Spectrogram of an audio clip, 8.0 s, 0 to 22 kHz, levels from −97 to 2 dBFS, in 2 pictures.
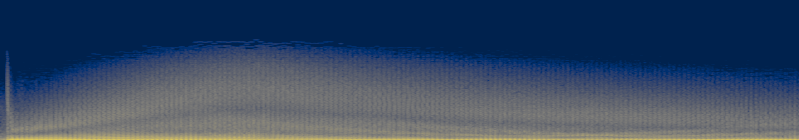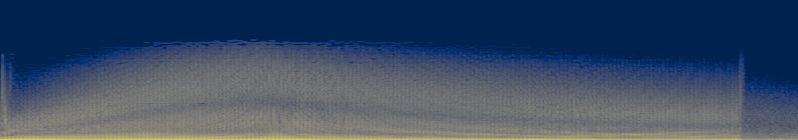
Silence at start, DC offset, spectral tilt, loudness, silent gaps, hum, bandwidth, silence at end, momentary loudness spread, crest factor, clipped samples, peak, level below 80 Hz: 0 s; under 0.1%; -7 dB/octave; -20 LUFS; none; none; 12 kHz; 0 s; 9 LU; 14 dB; under 0.1%; -4 dBFS; -24 dBFS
